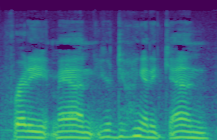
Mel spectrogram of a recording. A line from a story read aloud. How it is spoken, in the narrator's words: said Billy quietly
